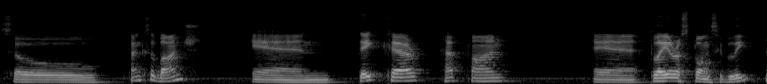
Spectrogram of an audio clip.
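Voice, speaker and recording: A man talks at a very slow pace. His speech is broken by long, frequent pauses. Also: lively intonation. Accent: Italian. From Italy. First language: Italian. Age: 30s. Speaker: game designer streamer. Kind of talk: casual livestream chat. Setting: livestream from home. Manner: halting with repetitions.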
